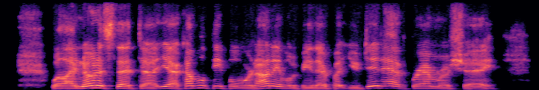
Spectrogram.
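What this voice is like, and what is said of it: American accent. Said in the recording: “Forgive my accent. ... I'm an American”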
